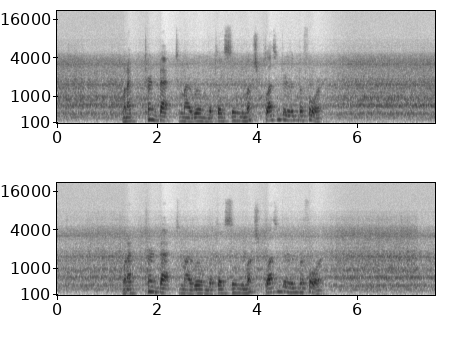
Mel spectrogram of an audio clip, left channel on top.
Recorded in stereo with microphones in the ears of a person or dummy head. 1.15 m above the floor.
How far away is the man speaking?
About 1.1 m.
